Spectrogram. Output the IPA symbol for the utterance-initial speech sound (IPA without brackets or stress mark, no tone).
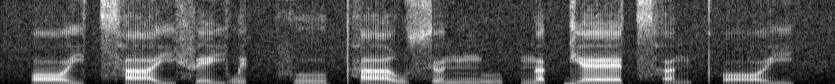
ɔː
